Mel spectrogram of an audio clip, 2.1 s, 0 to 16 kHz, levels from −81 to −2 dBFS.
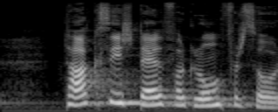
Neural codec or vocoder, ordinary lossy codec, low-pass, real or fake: none; none; 14.4 kHz; real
